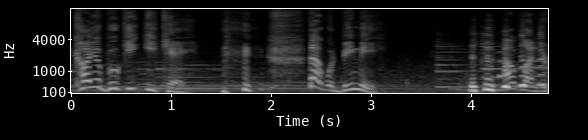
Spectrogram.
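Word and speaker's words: Kayabuki Ikuya: By Kawabunga Iki. Yoimiya, this is a really strange name. Who's this Kawabunga? It's pronounced Kayabuki Ike.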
